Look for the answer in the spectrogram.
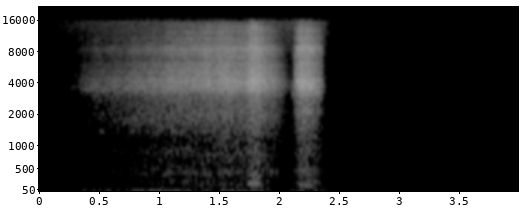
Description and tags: breath nose snif
male breaths in through nose
breaths-in, nose, sniff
